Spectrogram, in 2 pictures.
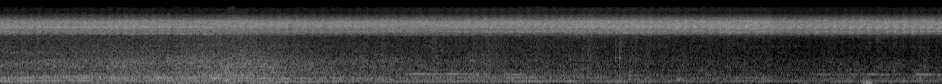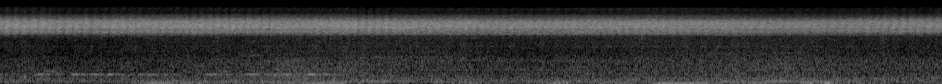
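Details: Male cicadas in full song near Larissa, Greece, in July: a continuous, even, high shrill hiss dominating throughout, with faint low hums and a brief distant tonal sound in the background.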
